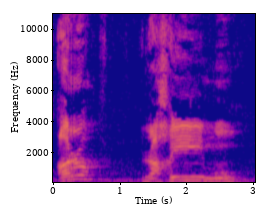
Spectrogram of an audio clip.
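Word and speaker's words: الرَّحِيمُ: When we pronounce, we don't pronounce lam, but ra twice, becomes ar Rahimu, the most merciful.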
